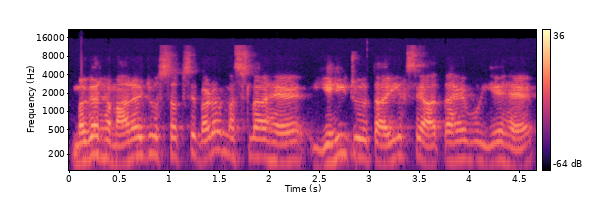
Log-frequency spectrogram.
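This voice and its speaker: A man's voice: on the high side, unhurried, slightly rough. A man with a Pakistani Urdu accent, a historian guest explaining history steadily in a lecturing way, with "basically" and "uh" fillers. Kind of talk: explanatory studio interview answer.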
